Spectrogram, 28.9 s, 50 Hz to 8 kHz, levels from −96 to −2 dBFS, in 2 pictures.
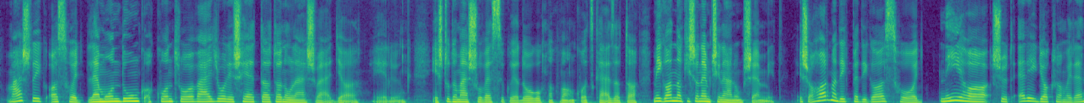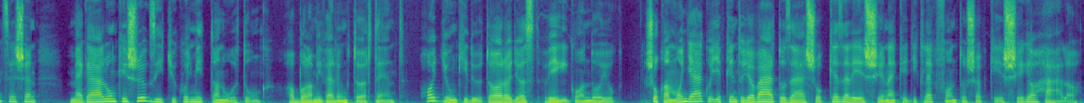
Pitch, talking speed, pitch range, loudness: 170 Hz, 145 wpm, 145-190 Hz, -19 LUFS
